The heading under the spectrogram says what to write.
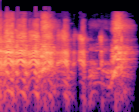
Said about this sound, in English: He hears a dog from outside barking, and so he says that it's okay to bark.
